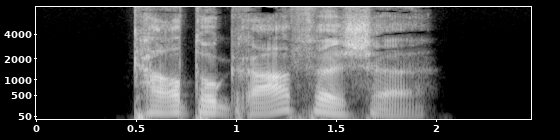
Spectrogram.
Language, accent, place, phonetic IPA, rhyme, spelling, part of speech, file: German, Germany, Berlin, [kaʁtoˈɡʁaːfɪʃə], -aːfɪʃə, kartografische, adjective, De-kartografische.ogg
- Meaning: inflection of kartografisch: 1. strong/mixed nominative/accusative feminine singular 2. strong nominative/accusative plural 3. weak nominative all-gender singular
